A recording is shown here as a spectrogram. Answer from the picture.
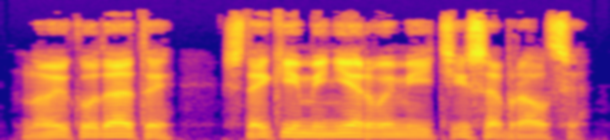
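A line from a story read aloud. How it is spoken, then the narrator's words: Wry snort. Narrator (Russian): хмыкнул пилот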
